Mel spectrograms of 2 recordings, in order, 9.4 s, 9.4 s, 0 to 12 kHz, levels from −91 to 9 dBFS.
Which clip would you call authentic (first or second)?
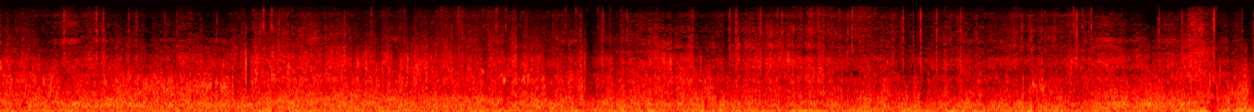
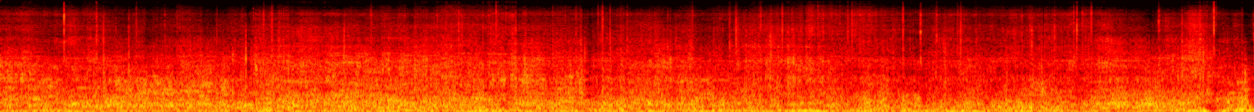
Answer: first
